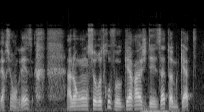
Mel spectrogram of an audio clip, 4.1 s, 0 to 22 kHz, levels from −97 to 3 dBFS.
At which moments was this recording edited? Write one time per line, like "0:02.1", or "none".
none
